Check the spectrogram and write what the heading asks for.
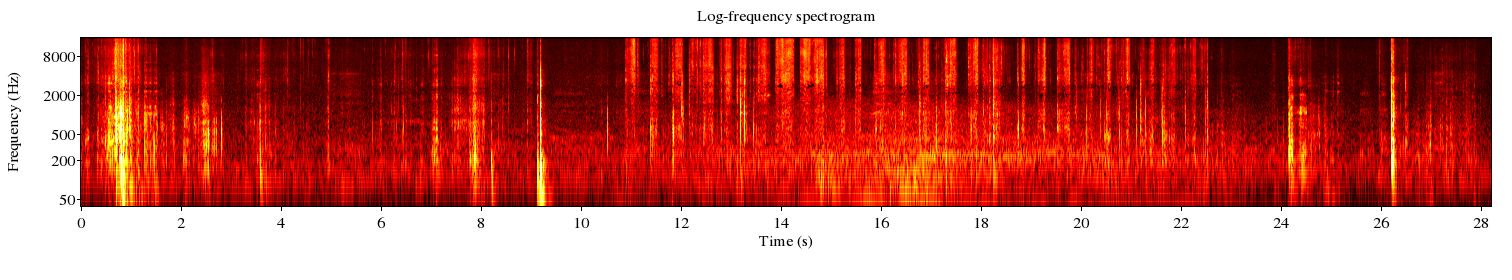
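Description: Loose stones and soil being scraped and pried out from under a stone foundation by gloved hands and a small hand tool, with gritty scraping and rattling of falling rubble. Through the middle there is a long dense run of scraping, with a sharp knock of stone about nine seconds in and two single knocks near the end.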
